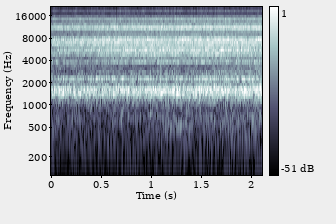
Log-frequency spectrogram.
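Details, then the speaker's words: 1984 Craftsman lawn tractor, 40-year-old Briggs & Stratton engine, engine off on a leakdown test: constant airy hiss out the exhaust, about 75 psi in and 5 out, nothing from the breather. Owner suspects a burned exhaust valve, not the head gasket or rings. "I can get about 75 and I got about five on the and it's all coming out the exhaust it's like it's probably a burned exhaust"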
